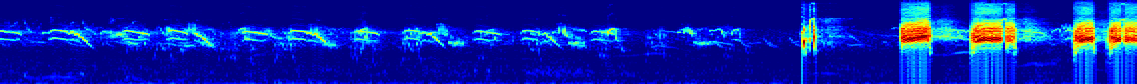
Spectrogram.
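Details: Black francolin call with a run of soft twittering small-bird notes first, then four loud, rasping, broadband bursts in quick succession over the final two seconds.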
